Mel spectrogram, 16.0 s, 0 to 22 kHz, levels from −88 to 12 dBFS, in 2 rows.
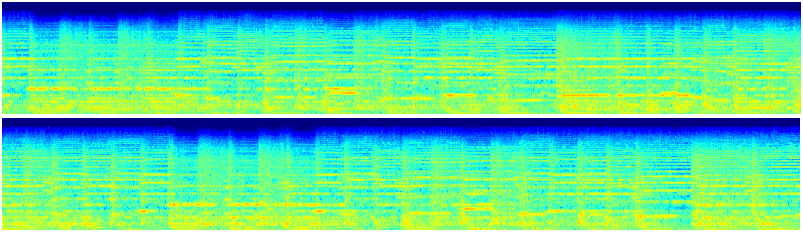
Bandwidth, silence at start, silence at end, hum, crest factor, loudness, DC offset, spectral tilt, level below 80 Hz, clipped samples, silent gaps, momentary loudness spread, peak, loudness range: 16 kHz; 0 s; 0 s; none; 14 dB; -17 LUFS; under 0.1%; -3 dB/octave; -34 dBFS; under 0.1%; none; 3 LU; -4 dBFS; 1 LU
